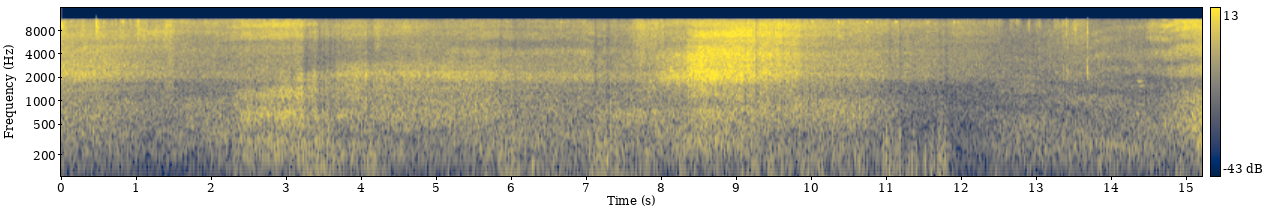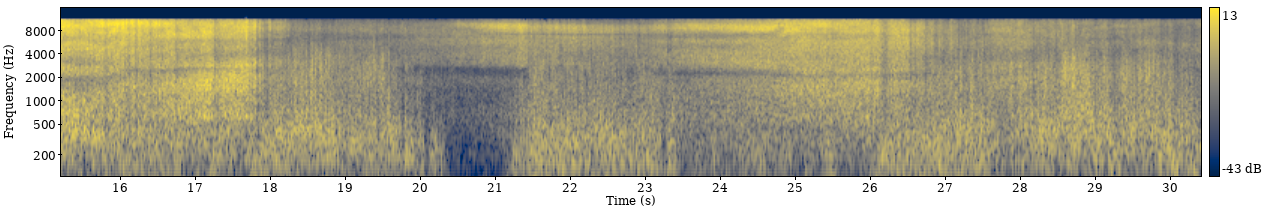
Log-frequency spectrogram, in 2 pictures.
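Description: Ocean surf washing onto the beach, with wind rumbling on the microphone; the noise dips briefly about two-thirds of the way through.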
